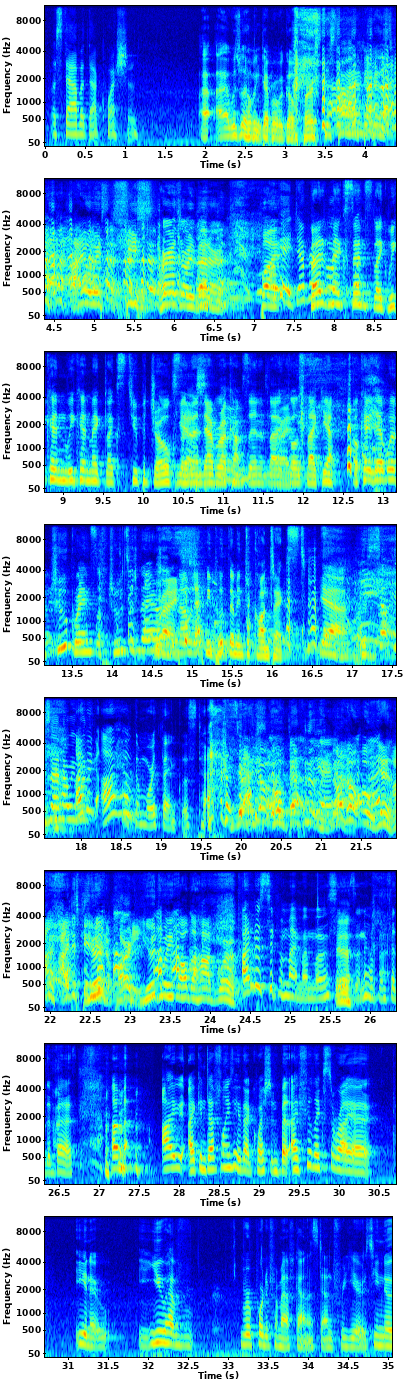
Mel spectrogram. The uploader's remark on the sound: The opening event of Podfest Berlin 2021. This show was recorded live at Comedy Café Berlin.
